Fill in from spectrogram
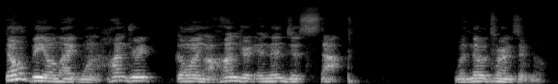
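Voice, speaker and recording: A young podcast host from Pennsylvania tells rambling, animated stories full of profanity in a casual chat. His voice is mid-range, and he keeps a measured pace.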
